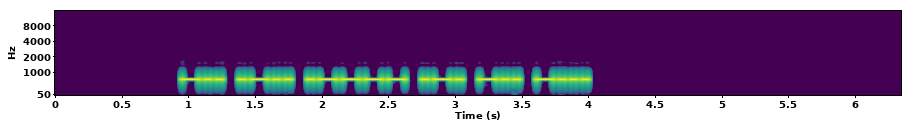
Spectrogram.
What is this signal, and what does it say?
Morse code, heard as a keyed tone, about 28 wpm, 700 Hz. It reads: DL1RDB
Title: DXCC-100 Call Signs - 6 Characters - Repeated 3x - 28wpm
